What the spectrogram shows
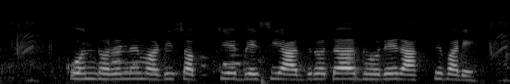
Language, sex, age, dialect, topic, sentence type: Bengali, female, 18-24, Western, agriculture, statement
